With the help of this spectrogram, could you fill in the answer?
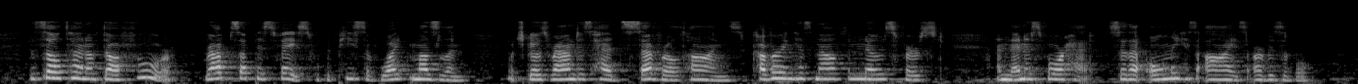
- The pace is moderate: Yes, average, 170 wpm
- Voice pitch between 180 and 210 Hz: No, high, 235 Hz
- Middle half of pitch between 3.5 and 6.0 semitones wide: No, average, 2.8 semitones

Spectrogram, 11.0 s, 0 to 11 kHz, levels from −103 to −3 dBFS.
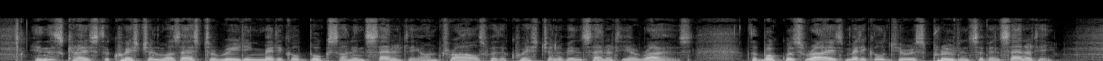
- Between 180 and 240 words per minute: No, average, 160 wpm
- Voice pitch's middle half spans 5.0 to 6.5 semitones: No, narrow, 2.5 semitones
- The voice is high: No, medium, 140 Hz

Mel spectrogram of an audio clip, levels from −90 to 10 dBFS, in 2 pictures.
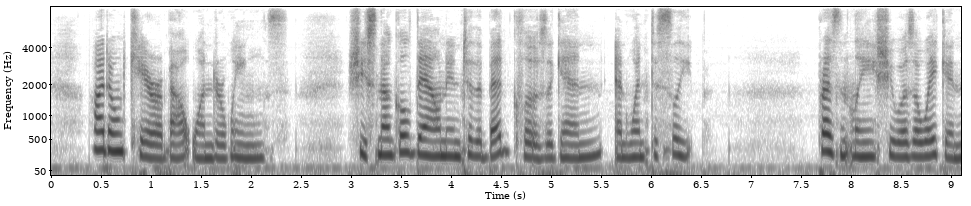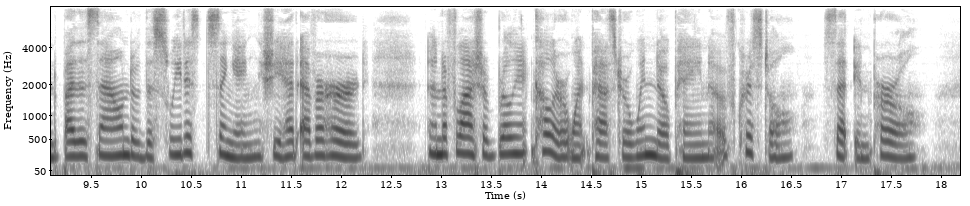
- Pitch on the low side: No, high, 225 Hz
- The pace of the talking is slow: No, average, 155 wpm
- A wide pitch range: No, average, 3.0 semitones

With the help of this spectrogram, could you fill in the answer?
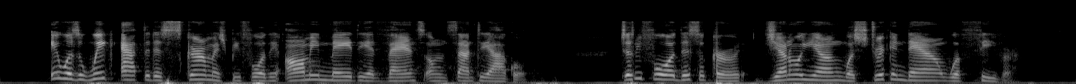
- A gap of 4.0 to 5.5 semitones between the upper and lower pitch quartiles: Yes, average, 4.5 semitones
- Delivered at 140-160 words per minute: Yes, average, 145 wpm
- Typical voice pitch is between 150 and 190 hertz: Yes, medium, 185 Hz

